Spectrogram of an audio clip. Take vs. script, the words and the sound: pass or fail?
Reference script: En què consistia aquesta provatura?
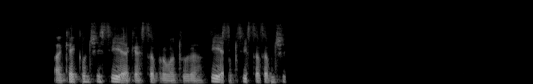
fail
